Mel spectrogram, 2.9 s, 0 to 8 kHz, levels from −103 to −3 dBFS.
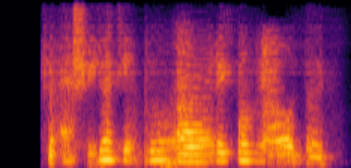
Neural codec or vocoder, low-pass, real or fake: codec, 44.1 kHz, 0.9 kbps, DAC; 7.2 kHz; fake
